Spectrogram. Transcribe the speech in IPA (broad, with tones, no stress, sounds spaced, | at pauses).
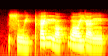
s uː˨˩ j pʰ ɐ˥ j n̪ ɔː˨˥ k̚ w ɔː˧ j ɐ˨ ŋ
